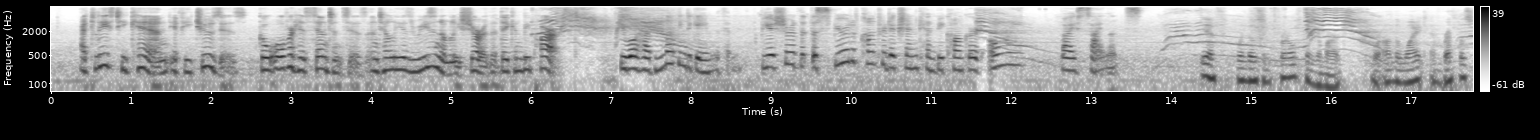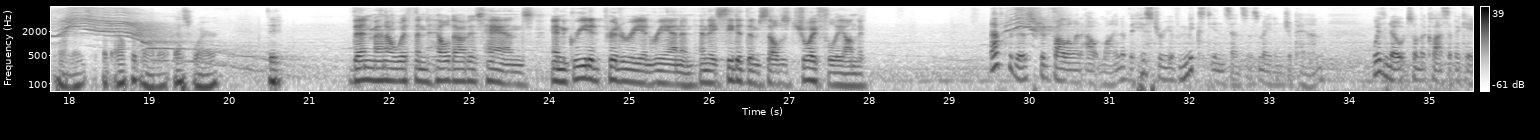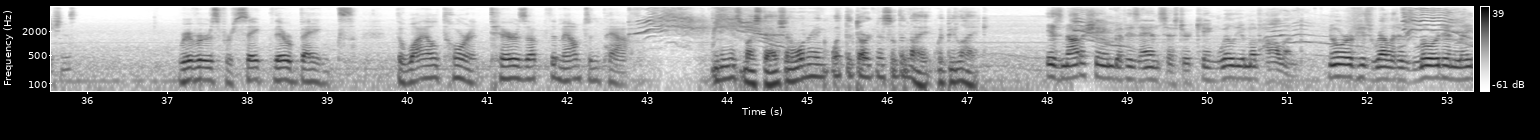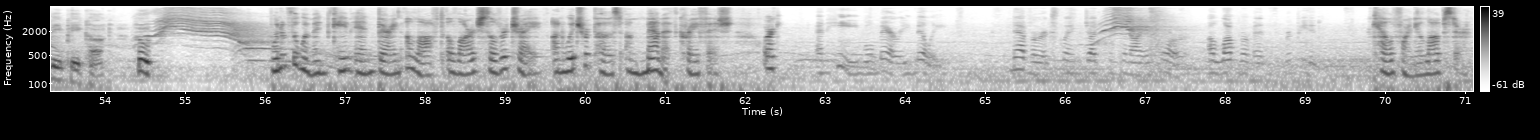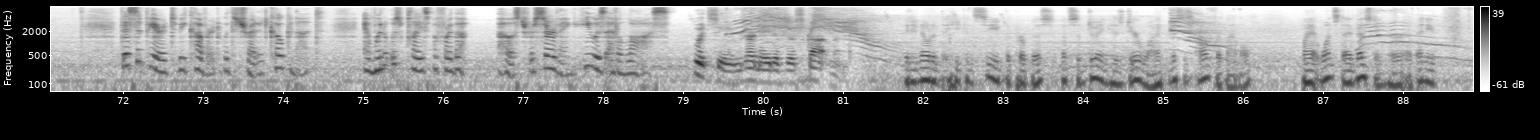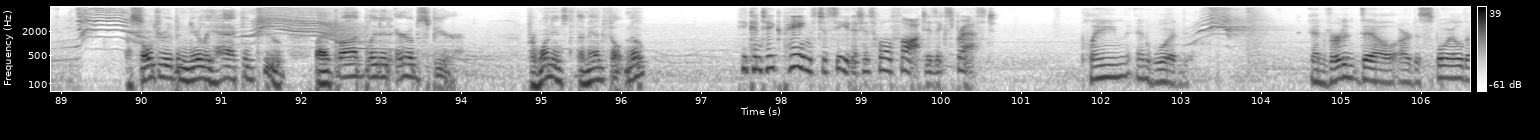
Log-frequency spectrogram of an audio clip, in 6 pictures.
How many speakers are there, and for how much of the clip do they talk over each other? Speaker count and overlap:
ten, no overlap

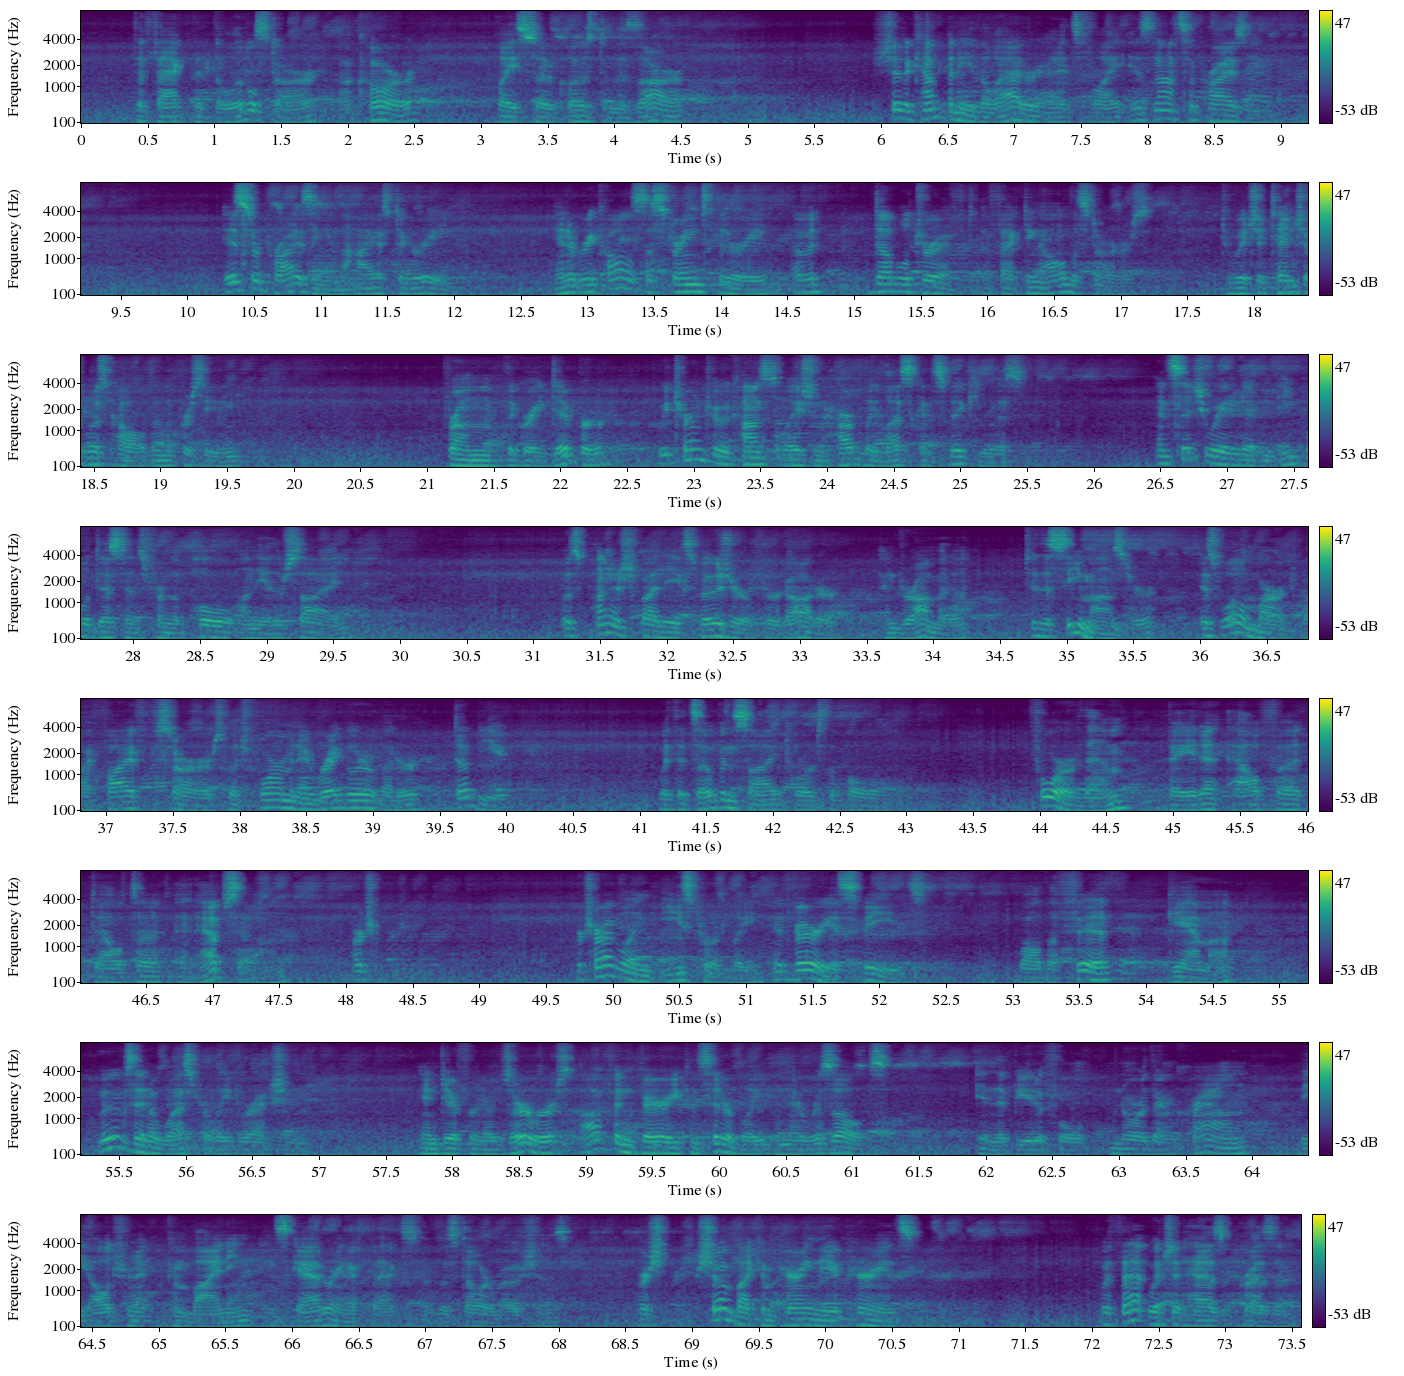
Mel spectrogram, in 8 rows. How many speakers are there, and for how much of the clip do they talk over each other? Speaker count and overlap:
one, no overlap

